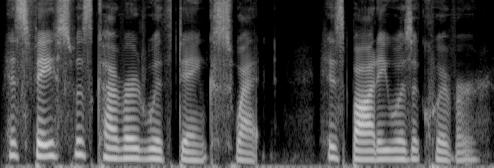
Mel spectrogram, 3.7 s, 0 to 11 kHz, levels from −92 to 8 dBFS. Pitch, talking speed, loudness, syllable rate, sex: 190 Hz, 180 wpm, -20 LUFS, 5.0 syllables/s, female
